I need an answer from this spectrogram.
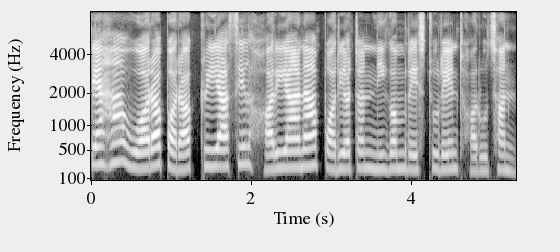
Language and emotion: Nepali, neutral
